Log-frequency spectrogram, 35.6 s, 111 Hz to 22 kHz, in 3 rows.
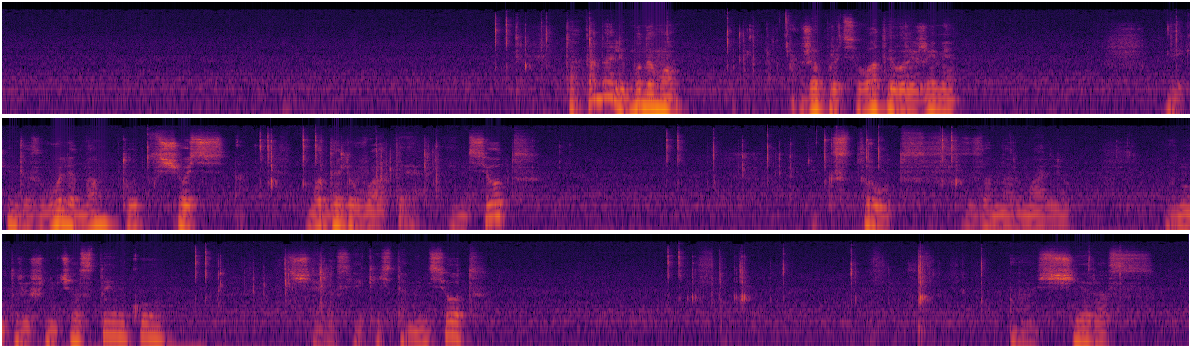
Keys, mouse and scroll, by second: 5.6 middle click, 6.2 scroll down 2, 6.8 middle click, 7.5 Tab, 11.9-14.6 middle drag, 14.6 click, 19.1 middle click, 19.8 e, 21.5-23.8 right drag, 33.7-35.6 middle drag.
